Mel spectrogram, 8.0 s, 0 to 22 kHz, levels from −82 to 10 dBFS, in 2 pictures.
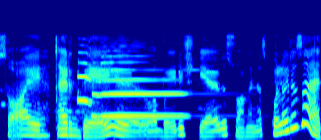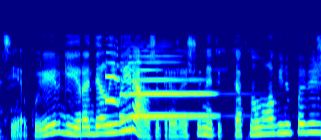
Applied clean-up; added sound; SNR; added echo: classical method spectral subtraction.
